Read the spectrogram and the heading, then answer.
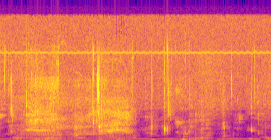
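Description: Crisp crunching and wet chewing of a Heath toffee candy bar, irregular bites and mouth noises in quick succession, with a low steady hum underneath.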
